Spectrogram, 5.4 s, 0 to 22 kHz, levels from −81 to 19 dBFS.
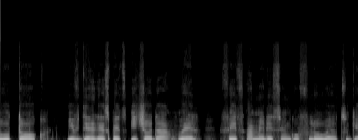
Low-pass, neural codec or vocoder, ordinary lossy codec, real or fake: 14.4 kHz; none; Opus, 24 kbps; real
